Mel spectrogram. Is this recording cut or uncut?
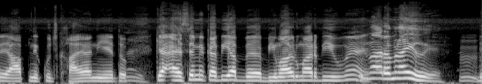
uncut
